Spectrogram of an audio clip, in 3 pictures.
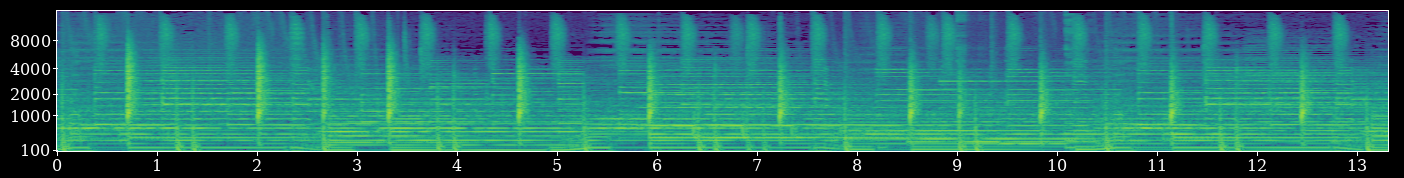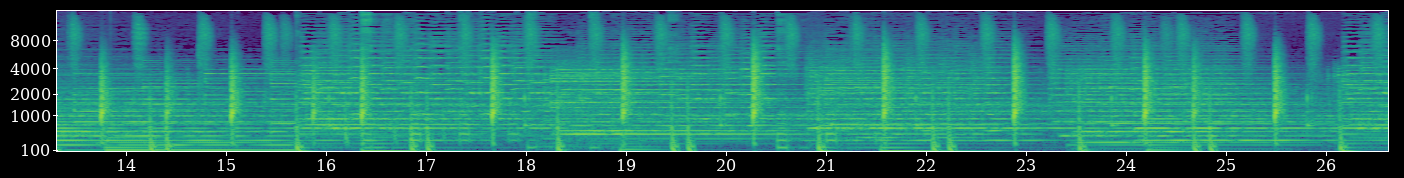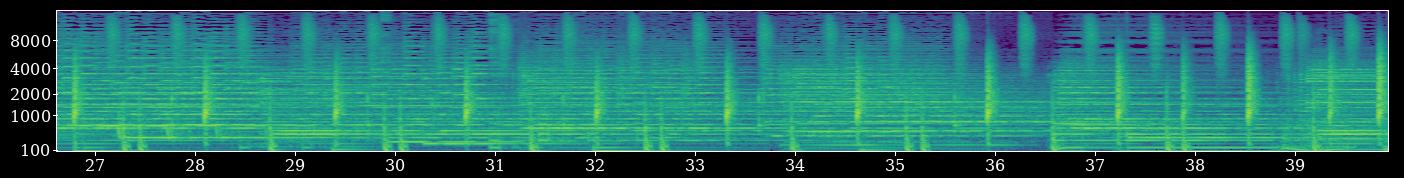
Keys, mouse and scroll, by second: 16.0 ctrl+z, 16.9 click, 21.4-38.1 drag.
